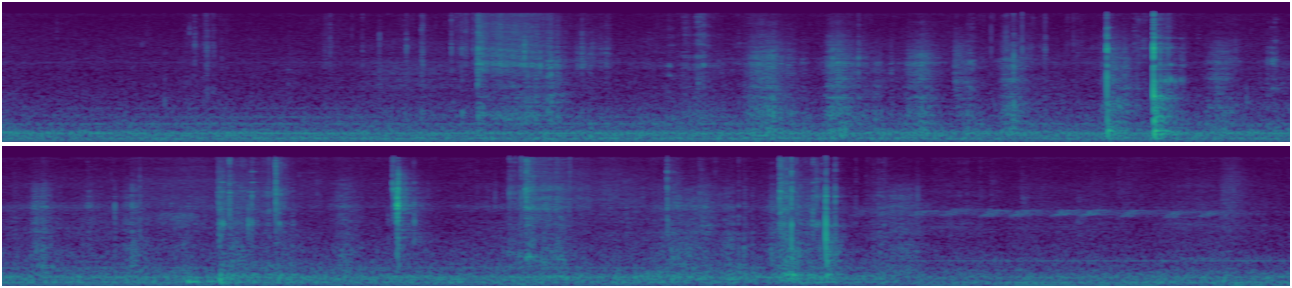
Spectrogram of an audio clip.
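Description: Crispy rolled egg-roll wafers crunching as they are bitten and chewed: a string of sharp snaps and short crackles, the loudest about halfway through, stopping about ten seconds in. A faint steady hum lies underneath.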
